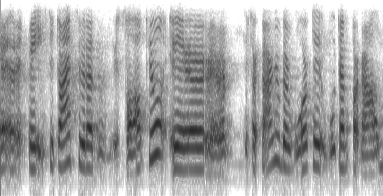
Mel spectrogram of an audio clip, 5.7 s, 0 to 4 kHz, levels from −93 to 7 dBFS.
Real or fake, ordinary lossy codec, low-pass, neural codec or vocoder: fake; Opus, 64 kbps; 3.6 kHz; autoencoder, 22.05 kHz, a latent of 192 numbers a frame, VITS, trained on one speaker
